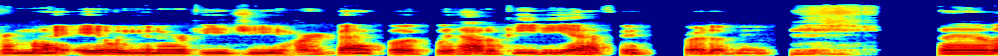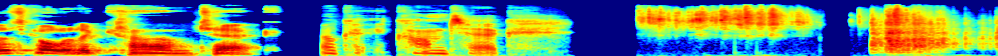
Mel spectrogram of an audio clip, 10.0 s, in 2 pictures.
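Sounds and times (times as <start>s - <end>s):
speech: 0.0s - 7.8s
dice rattling and clattering: 8.2s - 9.9s.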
